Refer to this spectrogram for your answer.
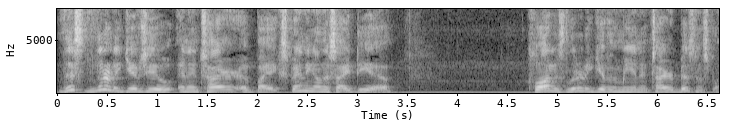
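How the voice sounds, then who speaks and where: A man speaks at a very fast pace with audible room echo. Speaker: live streamer. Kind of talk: live stream casual chat. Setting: live stream. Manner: halting.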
